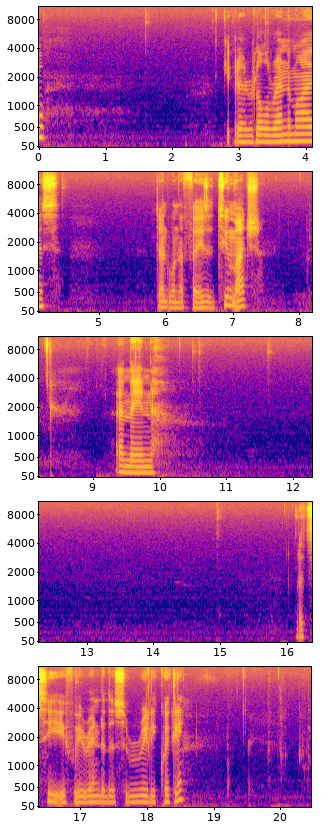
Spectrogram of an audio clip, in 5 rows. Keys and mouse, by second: 1.6-3.4 drag, 4.3-6.2 drag, 6.8 click, 10.4 click, 11.5-14.9 drag, 16.0 click, 16.8-18.4 drag.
